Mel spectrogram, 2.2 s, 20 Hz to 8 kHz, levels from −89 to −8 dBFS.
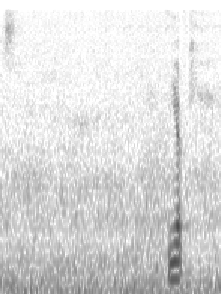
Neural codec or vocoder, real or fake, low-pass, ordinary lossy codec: codec, 16 kHz, 4 kbps, X-Codec, HuBERT features, trained on LibriSpeech; fake; 7.2 kHz; none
